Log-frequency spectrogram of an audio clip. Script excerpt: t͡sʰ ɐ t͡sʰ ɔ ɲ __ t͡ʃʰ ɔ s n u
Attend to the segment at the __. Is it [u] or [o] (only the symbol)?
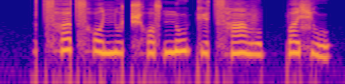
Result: u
